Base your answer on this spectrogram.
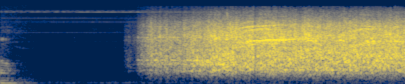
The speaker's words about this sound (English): That's where the applause goes.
